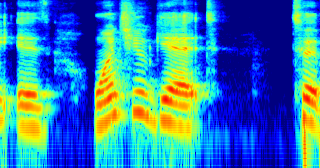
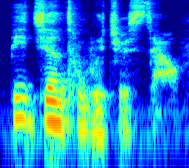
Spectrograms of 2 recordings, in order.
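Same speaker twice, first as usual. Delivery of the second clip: hushed, calming elder imitation; Baba G; 11 dB quieter than usual. Godfather gently reminding his godchildren, softly calming. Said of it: "He had this real super calming voice".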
